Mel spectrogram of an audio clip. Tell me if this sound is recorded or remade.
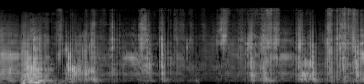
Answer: remade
